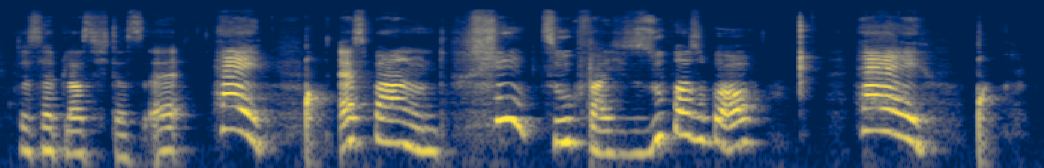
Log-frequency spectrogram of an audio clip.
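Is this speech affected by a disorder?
Yes: Tourette syndrome; hereditary neurological cause, genetic fault, motor and vocal tics, sometimes uses wheelchair, bus triggers seizures; vocal tic interjections like hey, miau, beep beep during talk; clicking, throat clearing, tongue clicking, finger snapping interrupt speech flow, coprolalia not strongly pronounced.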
